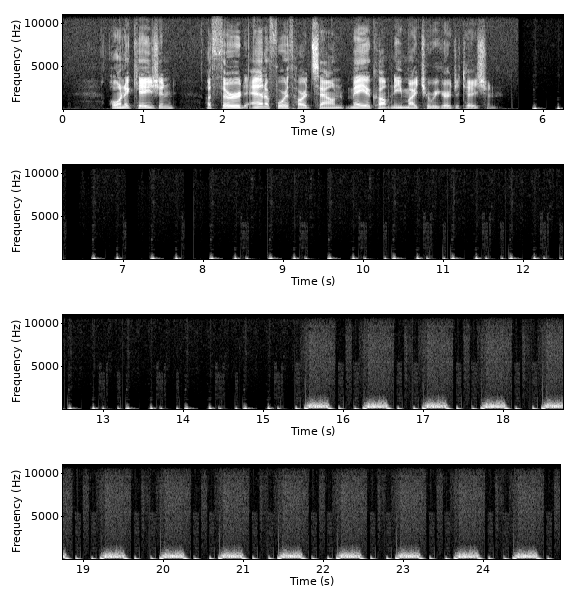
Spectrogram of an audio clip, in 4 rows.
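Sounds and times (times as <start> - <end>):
heart sounds in galloping rhythm: 5.9 - 24.9
rushing heart murmur: 5.9 - 24.9.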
